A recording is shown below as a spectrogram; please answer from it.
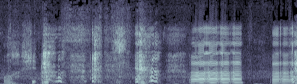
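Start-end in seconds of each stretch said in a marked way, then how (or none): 0.6-2.8 breathy nervous laugh. Real, not acted. After a scary moment.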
